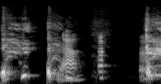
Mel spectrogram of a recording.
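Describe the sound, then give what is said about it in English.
A loud run of harsh, breathy coughs from a person coughing while laughing, four or five bursts in quick uneven succession with short gaps, mixed with laughter-like sputters and no speech. “I just cough when I laugh.”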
